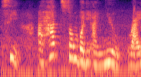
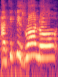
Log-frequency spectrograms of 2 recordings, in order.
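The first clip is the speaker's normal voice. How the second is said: higher, louder urgent warning; urgent plea; 5 semitones higher, 7 dB louder than usual. Pretend. Urging an abused woman to flee, urgent plea. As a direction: beg her to run. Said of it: "I'm like".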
